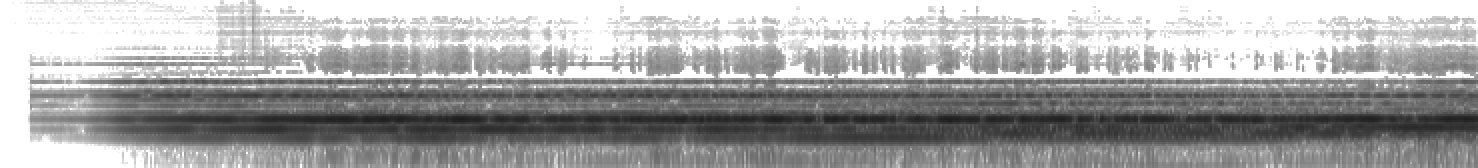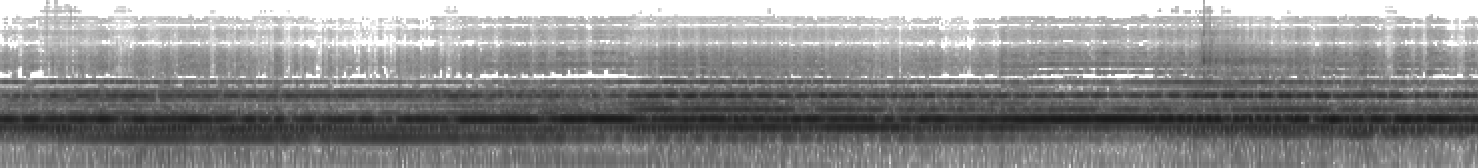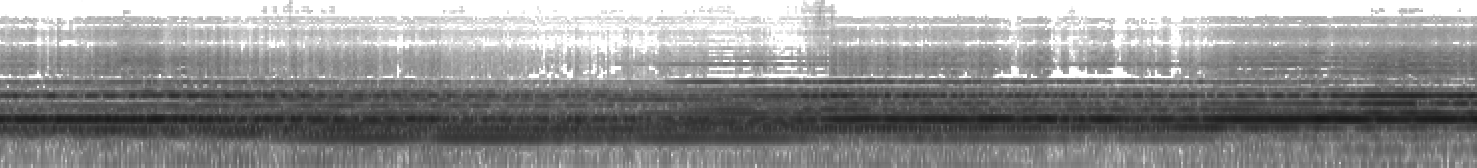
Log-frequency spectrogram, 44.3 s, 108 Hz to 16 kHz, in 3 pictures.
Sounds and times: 1.1s Rhodes volume turned by hand like some waves 44.3s

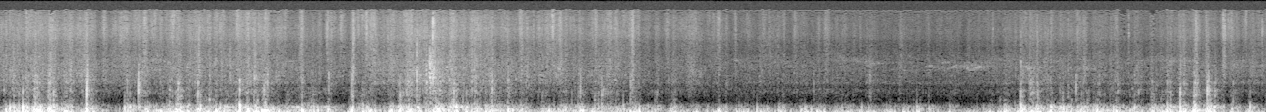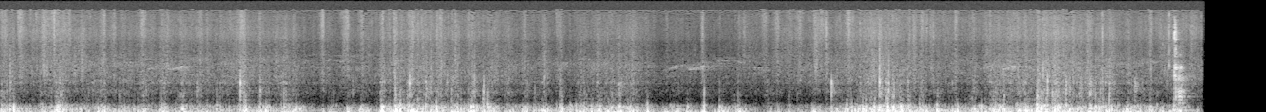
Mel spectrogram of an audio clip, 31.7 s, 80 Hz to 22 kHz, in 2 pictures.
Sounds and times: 0.0s Windy Cloth 8.9s
12.8s Windy Cloth 30.9s

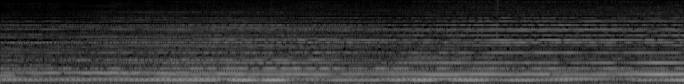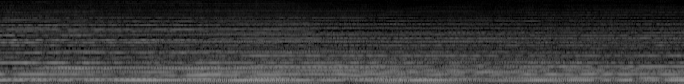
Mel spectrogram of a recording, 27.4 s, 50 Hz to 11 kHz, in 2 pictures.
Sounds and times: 0.0s stringquartet 27.3s

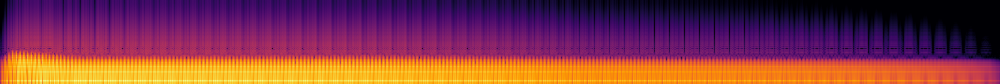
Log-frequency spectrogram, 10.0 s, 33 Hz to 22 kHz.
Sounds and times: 0.0s Low frequency tones 6.8s

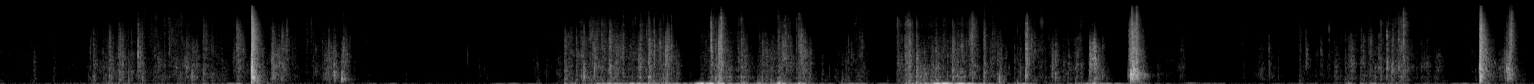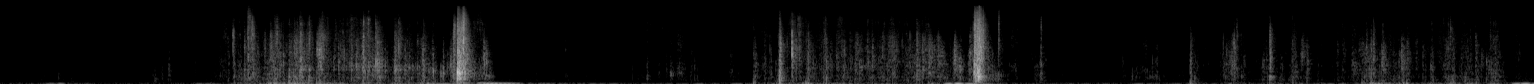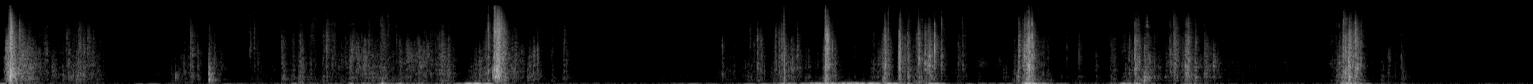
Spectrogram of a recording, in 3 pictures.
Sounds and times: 0.9s Paper thrown around in the air 3.6s
17.6s Paper thrown around in the air 20.4s
33.4s Paper thrown around in the air 36.3s

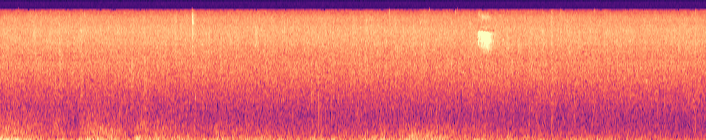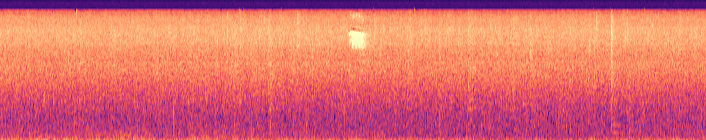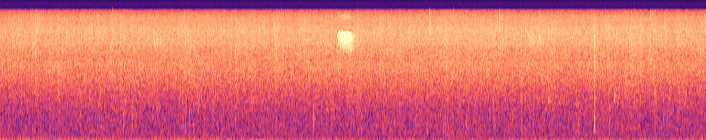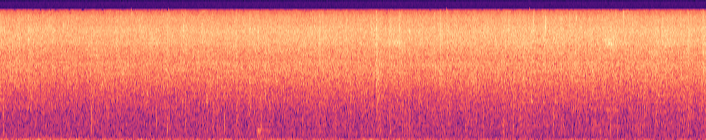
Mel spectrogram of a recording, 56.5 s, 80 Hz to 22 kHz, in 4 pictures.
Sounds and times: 0.0s Thunder 5.8s
0.0s Rain 56.4s

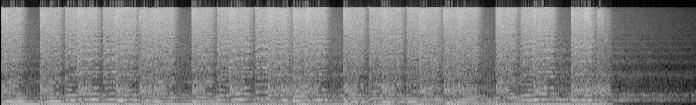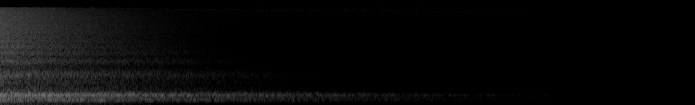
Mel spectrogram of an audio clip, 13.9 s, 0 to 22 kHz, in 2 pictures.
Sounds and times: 0.0s hardstyle project 7.7s

